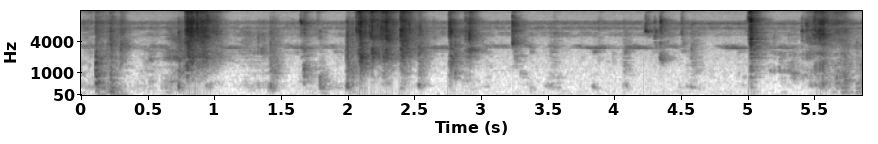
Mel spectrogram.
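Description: Close-up eating sounds of fuchka (pani puri): crisp puri shells being cracked, dipped in spiced water and crunched and slurped in quick succession. They come as a series of short, noisy bursts about a second apart.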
